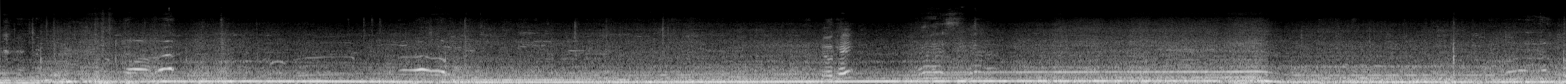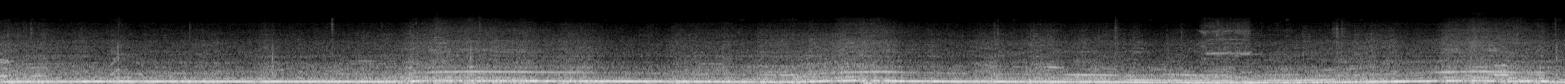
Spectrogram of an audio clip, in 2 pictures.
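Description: Nissan Patrol 4x4's engine revving up and down as it drives over sand dunes. The engine pitch climbs and falls, drops suddenly about twelve seconds in, and blips up and down again near the end, over a steady rush of tyre and wind noise.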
